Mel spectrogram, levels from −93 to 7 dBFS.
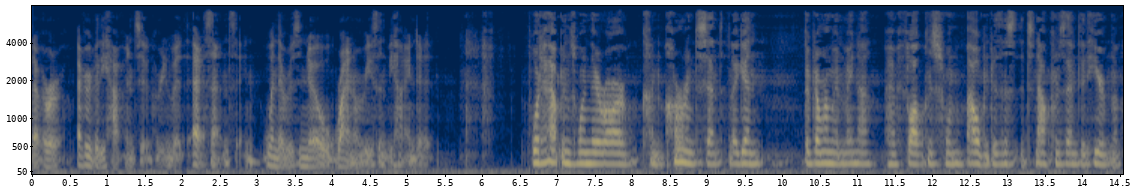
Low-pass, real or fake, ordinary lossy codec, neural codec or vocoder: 7.2 kHz; fake; MP3, 32 kbps; autoencoder, 22.05 kHz, a latent of 192 numbers a frame, VITS, trained on many speakers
